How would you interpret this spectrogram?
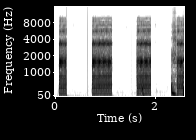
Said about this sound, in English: That was a Tourette's buzzer.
